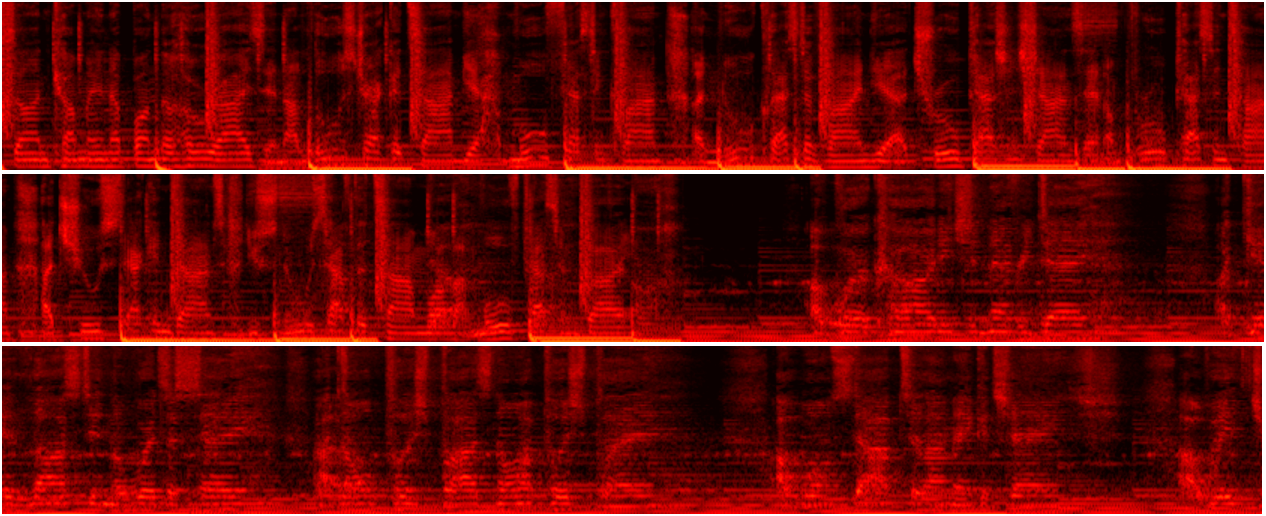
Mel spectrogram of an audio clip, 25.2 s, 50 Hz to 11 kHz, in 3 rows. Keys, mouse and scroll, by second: 0.3 click, 3.8 typing, 4.7 ctrl+space, 5.7 click, 7.3-8.7 typing, 9.2 click, 11.3-12.7 drag, 14.0 space, 14.3 w, 15.6 typing, 17.2-18.5 typing, 19.8 typing, 23.2 click, 23.7-24.6 typing.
